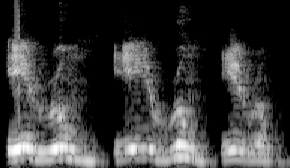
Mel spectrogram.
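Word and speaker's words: עָרוּם: Astuto, em hebraico, ele pronuncia-se como Erum.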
